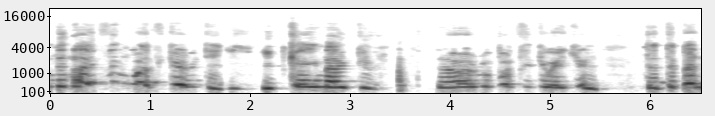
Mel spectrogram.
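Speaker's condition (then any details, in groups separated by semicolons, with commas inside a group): Cerebral palsy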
